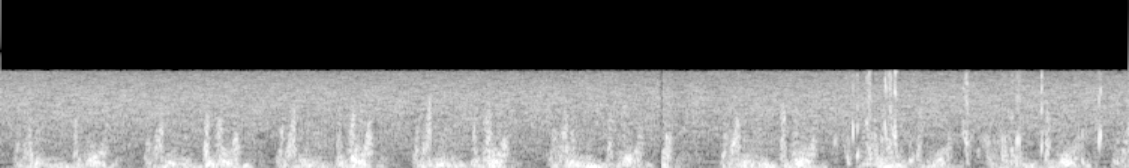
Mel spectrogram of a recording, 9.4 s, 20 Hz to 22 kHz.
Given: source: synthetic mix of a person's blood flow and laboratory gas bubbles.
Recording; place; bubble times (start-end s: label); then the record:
Doppler ultrasound of blood flow; precordium
6.94-6.99 s: bubbles
7.02-7.31 s: bubbles
7.36-7.72 s: bubbles
8.02-8.11 s: bubbles
8.13-8.54 s: bubbles
8.64-8.72 s: bubbles
8.96-9.21 s: bubbles
9.28-9.35 s: bubbles
From the record:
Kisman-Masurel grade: 222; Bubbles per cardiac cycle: several, 3 to 8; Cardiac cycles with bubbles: 10 to 50%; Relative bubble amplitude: moderate (0.250 to 0.450); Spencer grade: 2 (many but less than half of the cardiac periods contain bubble signals, singularly or in groups); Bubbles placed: only in the low amplitude regions of the cardiac cycle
